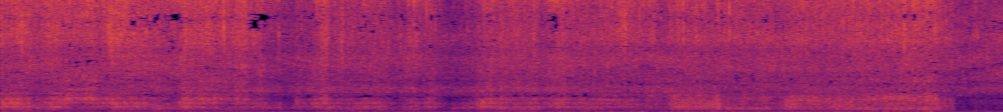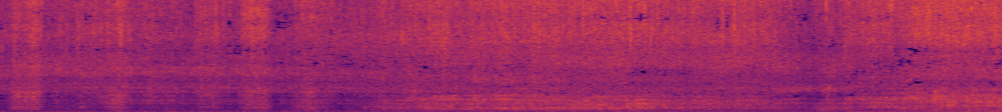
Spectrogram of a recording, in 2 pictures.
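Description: Water spraying from a garden-hose pistol nozzle and splashing on a waterproof-coated fabric rooftop cargo bag and the car roof under it. It is a steady rush of spray that swells and dips as the jet moves, with a brief drop about halfway through.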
